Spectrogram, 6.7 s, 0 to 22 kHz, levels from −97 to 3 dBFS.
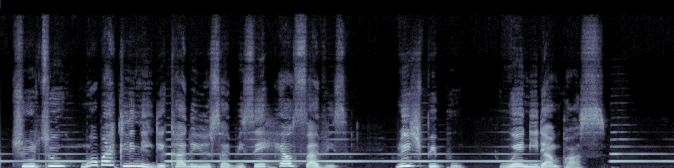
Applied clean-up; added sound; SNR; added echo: none; Wind instrument, woodwind instrument; 12 dB; none.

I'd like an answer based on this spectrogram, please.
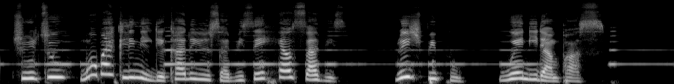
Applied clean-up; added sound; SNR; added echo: neural mask model RNNoise.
